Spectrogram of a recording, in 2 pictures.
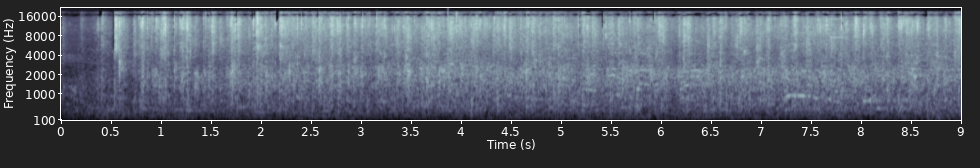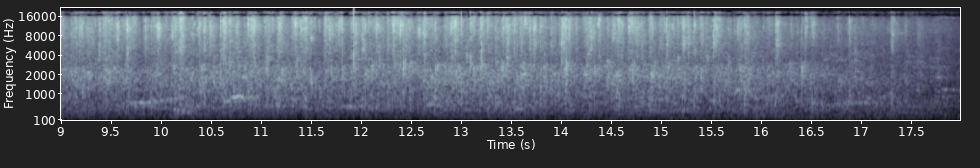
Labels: does the clapping die down?
yes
